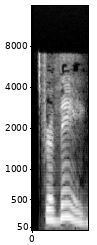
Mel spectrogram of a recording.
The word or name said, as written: stravage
